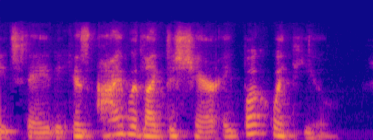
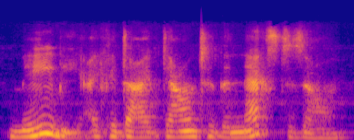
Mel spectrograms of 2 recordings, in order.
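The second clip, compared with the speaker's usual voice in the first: lively picture-book reading; reading to children. Acted. Teacher reading a picture book to kids, lively storytelling. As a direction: read it brightly for young listeners.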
